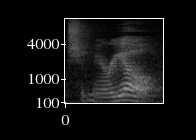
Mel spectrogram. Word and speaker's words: Shumuriel: How do you, people like Shumuriel, nope, Shumuriel. It's like Muriel.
